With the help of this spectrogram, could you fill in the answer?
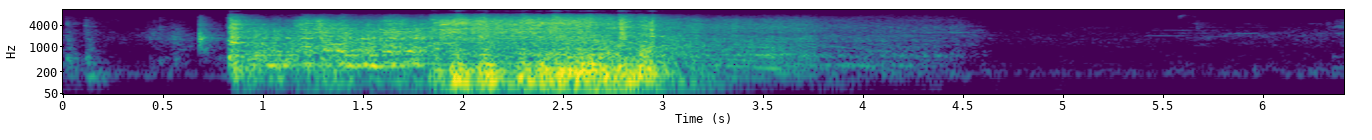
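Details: Chevrolet El Camino of unknown engine, bought cheap: starter churning, then a harsh coughing burst that dies away as it pops back through the carburetor; timing is way out and the distributor is moving.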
